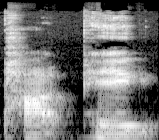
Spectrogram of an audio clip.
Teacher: we'll always find the P phoneme being pronounced as this aspirated one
